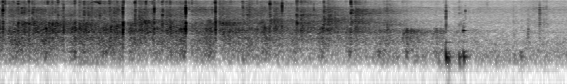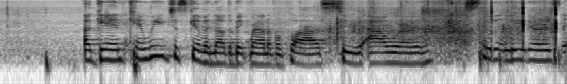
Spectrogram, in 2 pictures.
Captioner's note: applause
